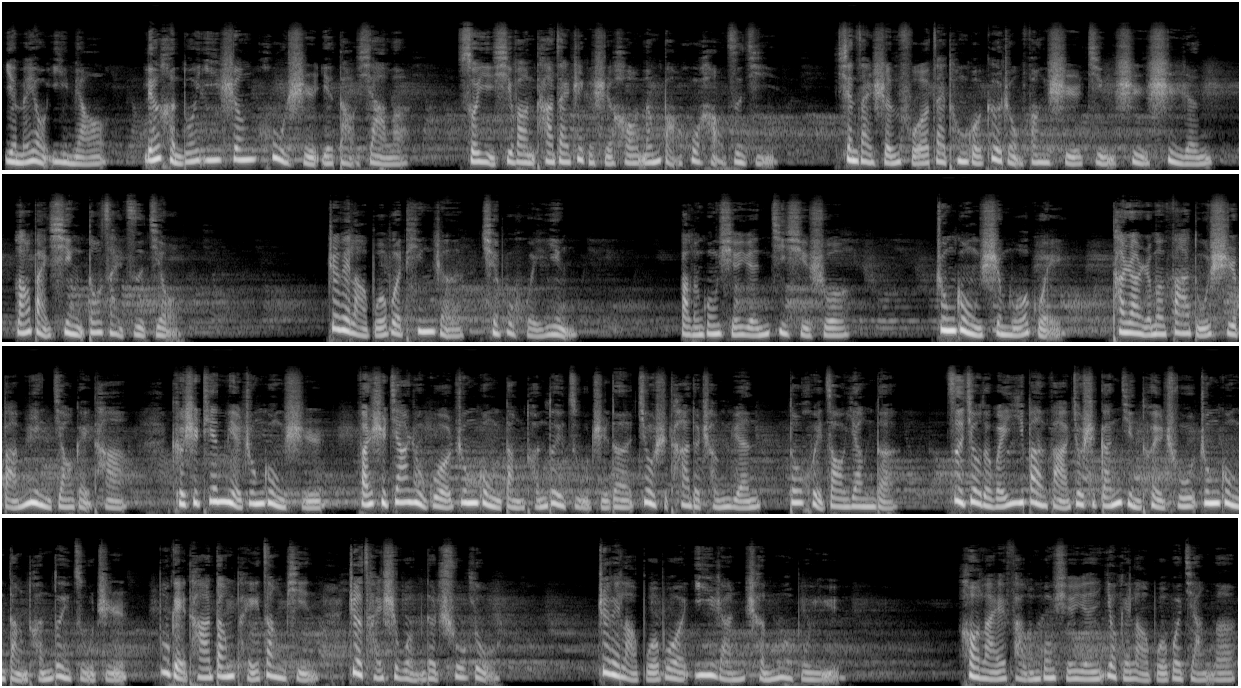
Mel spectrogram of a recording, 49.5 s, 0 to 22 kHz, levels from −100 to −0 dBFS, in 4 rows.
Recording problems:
echo of what is said; faint; throughout; 510 ms later, 25 dB below the speech
garbled, watery; slightly

